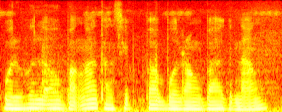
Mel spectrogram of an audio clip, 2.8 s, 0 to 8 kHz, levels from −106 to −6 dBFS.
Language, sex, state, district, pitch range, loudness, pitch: Garo, male, Meghalaya, West Garo Hills, 95-105 Hz, -15 LUFS, 100 Hz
